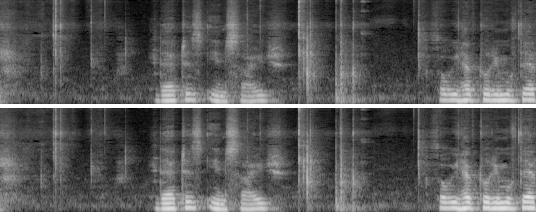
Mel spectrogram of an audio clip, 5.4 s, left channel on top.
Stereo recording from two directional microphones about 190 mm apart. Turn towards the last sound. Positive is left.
turn(degrees=-40)  # may be behind; listen again after turning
